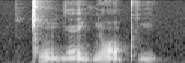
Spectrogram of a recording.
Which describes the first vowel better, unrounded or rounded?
rounded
